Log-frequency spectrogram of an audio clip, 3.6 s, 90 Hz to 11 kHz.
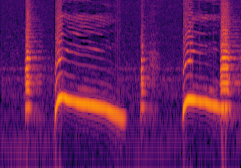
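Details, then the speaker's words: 1998 Dodge Caravan after clock spring replacement, with the airbag light now gone: two firm horn blasts of about a second and under a second, steady mid-pitched tone with a slight fall. The horn that previously didn't work now works. "The airbag light is gone. Let's see. Now, my horn should be able to sound."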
